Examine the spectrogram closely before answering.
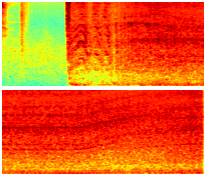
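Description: A tractor engine starts and idles with a steady low rumble.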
